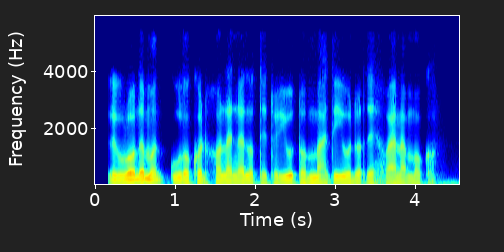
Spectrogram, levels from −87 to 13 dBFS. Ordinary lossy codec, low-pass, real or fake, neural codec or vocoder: none; 5.4 kHz; fake; codec, 24 kHz, 0.9 kbps, WavTokenizer, large speech release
